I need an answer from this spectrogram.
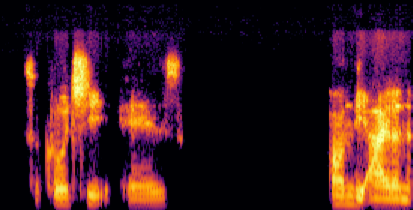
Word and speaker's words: Kochi: my research which is called Kochi was a long o uh and I give you a moment to look at this map look carefully at this map and try to find where a coachee is where is it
